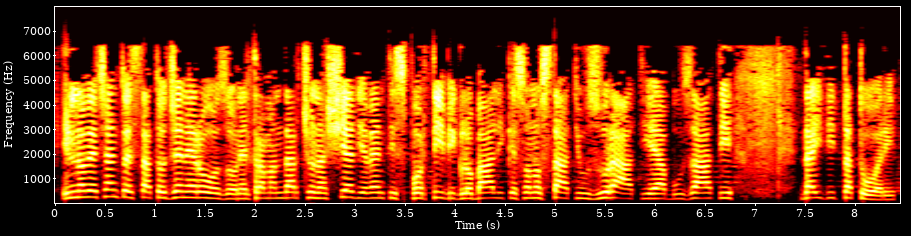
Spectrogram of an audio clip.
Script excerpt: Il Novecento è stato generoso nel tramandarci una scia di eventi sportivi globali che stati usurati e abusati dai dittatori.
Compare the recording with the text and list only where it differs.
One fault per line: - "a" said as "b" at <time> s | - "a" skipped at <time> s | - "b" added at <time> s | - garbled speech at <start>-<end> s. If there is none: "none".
- "sono" added at 4.6 s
